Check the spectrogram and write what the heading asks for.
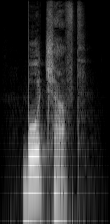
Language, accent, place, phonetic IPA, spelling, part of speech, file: German, Germany, Berlin, [ˈboːt.ʃaft], Botschaft, noun, De-Botschaft.ogg
- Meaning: 1. message 2. news, tidings 3. embassy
